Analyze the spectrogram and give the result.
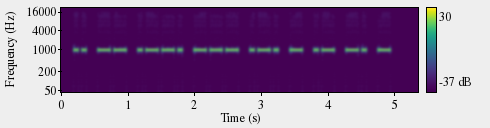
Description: Morse code, heard as a keyed tone, about 20 wpm, 1000 Hz. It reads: IMPORTANT
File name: qotdfiles / 20wpm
